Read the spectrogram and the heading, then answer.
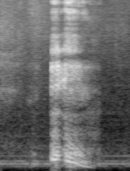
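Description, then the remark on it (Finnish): A single short, raspy throat clearing, a rough burst lasting about half a second against a quiet background hum. “ja sitten köhäsy ja katsotaan vielä, että onko täällä kaikki.”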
